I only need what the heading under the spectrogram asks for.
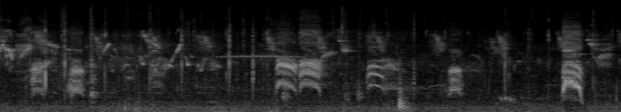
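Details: Huge numbers of crows fighting for food, calling over one another; hoarse descending caws and rasping cries overlap in a busy, irregular chorus, some near and loud, others distant.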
